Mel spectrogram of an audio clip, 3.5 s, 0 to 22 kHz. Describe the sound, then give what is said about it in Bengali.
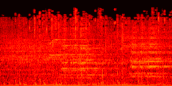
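A horse gallops hard across a courtyard toward a ten-foot wall, its clip-clop hoofbeats packed into a loud, continuous drumming with a whinny rising over the pounding. “ড্যাটানিয়ন তার ঘোড়াটাকে পিছিয়ে নিয়ে এসে দৌড় শুরু করল। প্রায় ২০ গজ চওড়া উঠোনের ধারে ফুট দশেক উঁচু পাঁচিল, নির্ভুল এক লাফে পাঁচিল ডিঙিয়ে গেল ড্যাটানিয়নের ঘোড়া।”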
